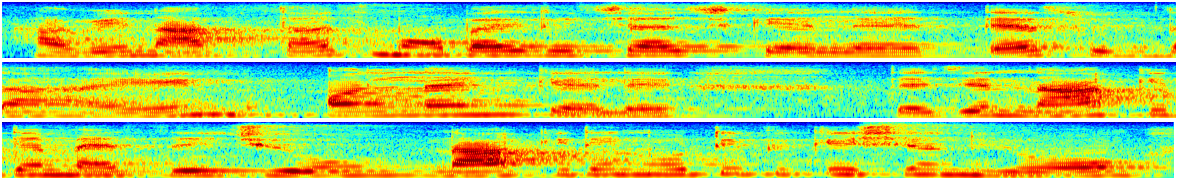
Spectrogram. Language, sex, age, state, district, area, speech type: Goan Konkani, female, 18-30, Goa, Pernem, rural, spontaneous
